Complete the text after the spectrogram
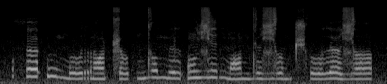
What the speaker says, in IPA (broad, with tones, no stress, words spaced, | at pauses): θœ˥ʔu˥˧ mo˩˧ rɔ̃˩˧ʈ͡ʂɤ˩˧p ndo˥mʏ˧˩lʔõ˥ ʑe˥ŋ͡mɔ̃˩˧ndʏ˧˩ ʑɤ˧˩m t͡ʃʰo˧ lœ˧˩ ʑʌ˧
